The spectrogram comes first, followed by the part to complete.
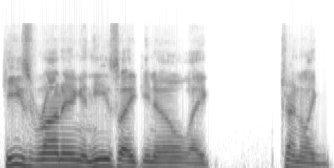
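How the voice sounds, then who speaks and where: A man talks through a film scene on a podcast, piling up fillers and restarts as he gets worked up. His voice sits at an ordinary pitch. The sound is close and dry, with no room around it. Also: moderate pace, clean tone, dry recording. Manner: rambling, lots of "like" and restarts, animated retelling. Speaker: podcast co-host. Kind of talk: casual film discussion.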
